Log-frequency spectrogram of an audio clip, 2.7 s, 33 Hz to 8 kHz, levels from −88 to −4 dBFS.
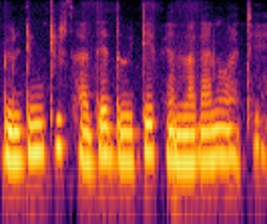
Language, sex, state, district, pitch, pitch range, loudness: Bengali, female, Assam, Hailakandi, 170 Hz, 160-190 Hz, -15 LUFS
